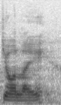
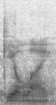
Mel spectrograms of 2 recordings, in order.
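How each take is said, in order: First: The surname is said with its native pronunciation. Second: The surname is said the common anglicized way. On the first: This is how the family name is really said. "So it's pronounced Gyolai" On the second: This is the easier version most people use. "the usual one I hear is Gyolai"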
